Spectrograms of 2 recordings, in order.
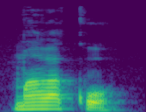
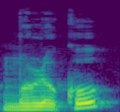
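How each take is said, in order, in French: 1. Les deux premières voyelles sonnent comme un A. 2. Les deux premières voyelles sonnent comme un O. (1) "mais Malako" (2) "On ne va pas dire Moloko"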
